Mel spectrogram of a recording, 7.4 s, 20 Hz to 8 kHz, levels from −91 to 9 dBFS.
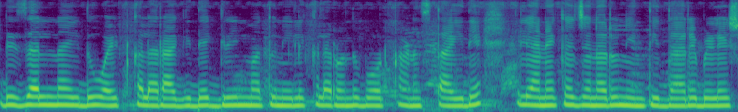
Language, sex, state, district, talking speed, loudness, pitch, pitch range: Kannada, male, Karnataka, Dharwad, 155 wpm, -12 LUFS, 205 Hz, 200-215 Hz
